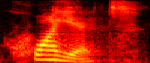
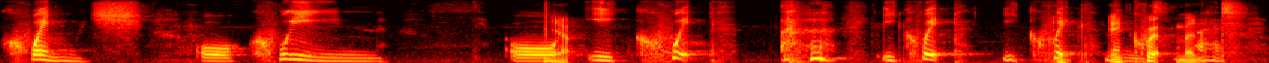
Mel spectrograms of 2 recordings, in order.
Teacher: really, it's pronounced as if you have a K and a W.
